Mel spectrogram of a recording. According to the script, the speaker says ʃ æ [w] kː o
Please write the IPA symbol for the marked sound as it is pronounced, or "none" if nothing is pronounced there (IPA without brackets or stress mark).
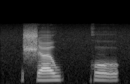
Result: w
